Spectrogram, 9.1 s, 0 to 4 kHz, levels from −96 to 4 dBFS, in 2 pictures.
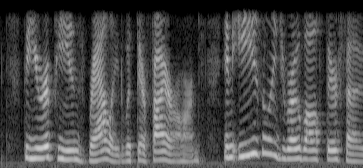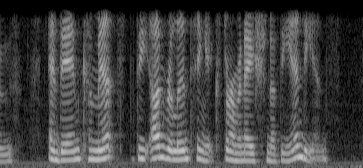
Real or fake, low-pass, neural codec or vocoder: real; 3.6 kHz; none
